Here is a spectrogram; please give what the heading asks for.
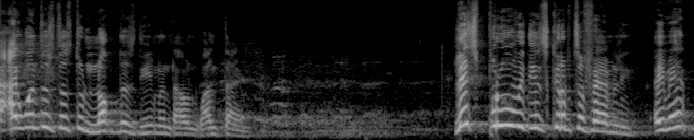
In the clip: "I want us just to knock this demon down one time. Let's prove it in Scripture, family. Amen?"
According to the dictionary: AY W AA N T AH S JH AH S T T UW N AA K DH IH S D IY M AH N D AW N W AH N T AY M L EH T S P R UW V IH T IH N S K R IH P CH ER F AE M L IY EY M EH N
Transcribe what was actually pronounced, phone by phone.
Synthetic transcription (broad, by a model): AY W AA N T AH S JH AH S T T UW N AA K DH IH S D IY M AH N D AW N W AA N T AY M L EH T S P R UW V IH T IH N S K R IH P S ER F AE M L IY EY M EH N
